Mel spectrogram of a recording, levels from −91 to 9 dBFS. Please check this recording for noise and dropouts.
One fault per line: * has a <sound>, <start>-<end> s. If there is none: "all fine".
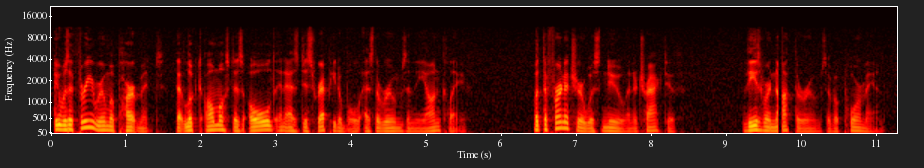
* has a dropout, 9.7-9.8 s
